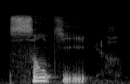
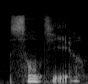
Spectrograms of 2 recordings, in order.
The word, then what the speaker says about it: sentir: In many situations, when you practice on your own and when you try to reach this sound, try to make the sound longer, okay, and try to insist.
